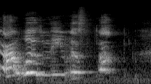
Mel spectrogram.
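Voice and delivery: high crying whine on wasn't; mock sobbing. Protesting the smoking fee to viewers, mock sobbing.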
